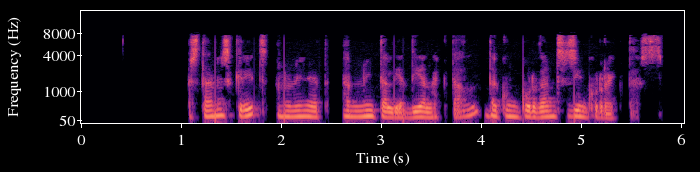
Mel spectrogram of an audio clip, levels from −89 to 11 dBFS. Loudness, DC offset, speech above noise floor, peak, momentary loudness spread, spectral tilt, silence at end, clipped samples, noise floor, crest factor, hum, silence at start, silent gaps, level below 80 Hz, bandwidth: -19 LUFS; under 0.1%; over 72 dB; -2 dBFS; 8 LU; -4.5 dB/octave; 0.25 s; under 0.1%; under -90 dBFS; 16 dB; none; 1.05 s; 2.52-2.61 s, 5.43-5.47 s; -50 dBFS; 8.2 kHz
